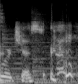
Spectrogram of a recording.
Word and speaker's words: Worcester: Did I say that right? Worcester? Worcestershire. Worcester. – Sure. Why not? – It's Worcester.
